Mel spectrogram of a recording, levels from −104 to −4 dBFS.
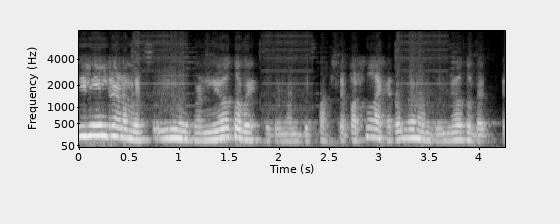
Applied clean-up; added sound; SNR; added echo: neural separator model SepFormer DNS4.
